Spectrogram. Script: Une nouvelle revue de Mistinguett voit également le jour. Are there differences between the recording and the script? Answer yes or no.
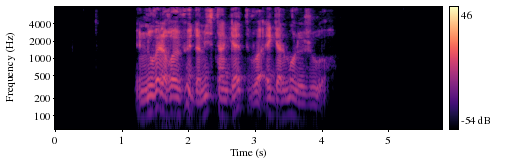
no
